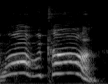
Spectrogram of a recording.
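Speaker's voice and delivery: very high, loud shocked cry; hammed-up horrified protest; mock outrage at lockdown news; shocked disbelief. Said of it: "We're like".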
